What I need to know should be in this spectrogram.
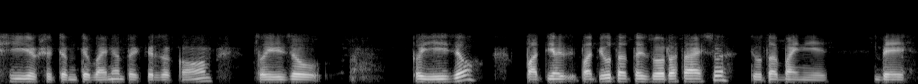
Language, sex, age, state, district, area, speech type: Kashmiri, male, 45-60, Jammu and Kashmir, Srinagar, urban, conversation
